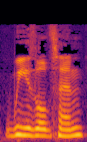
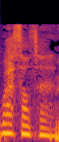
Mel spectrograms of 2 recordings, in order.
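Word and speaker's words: Weselton: Weaselton. – Mm-hmm. – It's pronounced Wesselton.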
